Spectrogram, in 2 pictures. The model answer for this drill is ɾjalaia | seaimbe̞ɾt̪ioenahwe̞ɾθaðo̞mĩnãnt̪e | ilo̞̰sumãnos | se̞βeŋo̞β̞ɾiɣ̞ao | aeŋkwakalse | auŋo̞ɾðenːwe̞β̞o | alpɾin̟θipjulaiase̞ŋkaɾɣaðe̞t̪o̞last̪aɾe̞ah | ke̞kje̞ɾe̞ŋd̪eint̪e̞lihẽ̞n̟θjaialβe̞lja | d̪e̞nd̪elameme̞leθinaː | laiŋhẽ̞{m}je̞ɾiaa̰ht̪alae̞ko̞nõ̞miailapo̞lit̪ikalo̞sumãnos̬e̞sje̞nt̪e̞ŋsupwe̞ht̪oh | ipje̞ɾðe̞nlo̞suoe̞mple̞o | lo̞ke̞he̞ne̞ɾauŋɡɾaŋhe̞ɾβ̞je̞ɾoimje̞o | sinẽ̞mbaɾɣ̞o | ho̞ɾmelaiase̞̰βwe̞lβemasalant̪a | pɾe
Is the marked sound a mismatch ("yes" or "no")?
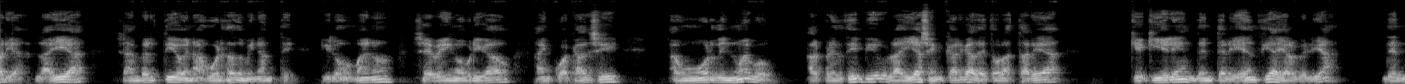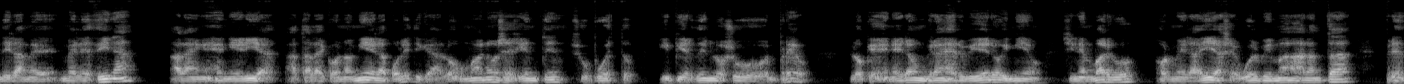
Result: yes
